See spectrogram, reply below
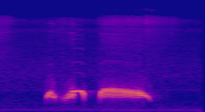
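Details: Spotted dove cooing in the afternoon, 'thúc liu riu' style. Two quick, rising-and-falling notes are followed by a long, level, mellow coo that dips at its close, over a low background hum.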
